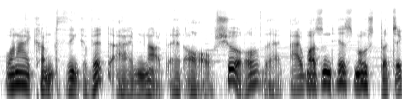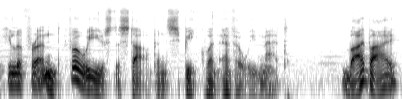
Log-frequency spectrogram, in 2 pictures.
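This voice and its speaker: A man's voice: low voice, big pitch swings, measured pace, vocal fry, husky, faint music behind, heavily acted. A man voicing a great fat businessman in a storybook, bored, callous and drily joking in an offhand way. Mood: drily jocular. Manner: offhand, blasé. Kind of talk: dramatised storybook reading.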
